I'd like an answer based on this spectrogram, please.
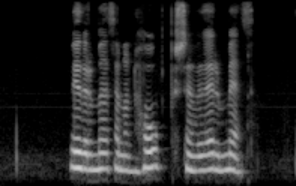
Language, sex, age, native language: Icelandic, female, 40-49, Icelandic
